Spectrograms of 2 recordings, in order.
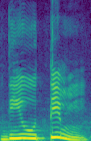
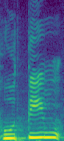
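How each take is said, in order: First: It begins with d and a y glide. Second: It begins with a breathy dh sound. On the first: The speaker calls it right. "দ যুগ ইয় দিয়, এর সাথে উকার দিউ" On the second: The speaker calls it wrong. "এগুলো বলা যাবে না"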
